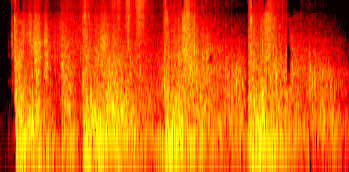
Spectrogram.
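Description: Gunshot sound effect: four loud, booming shots come roughly a second apart. Each has a long rumbling tail that carries into the next, with no talk.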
